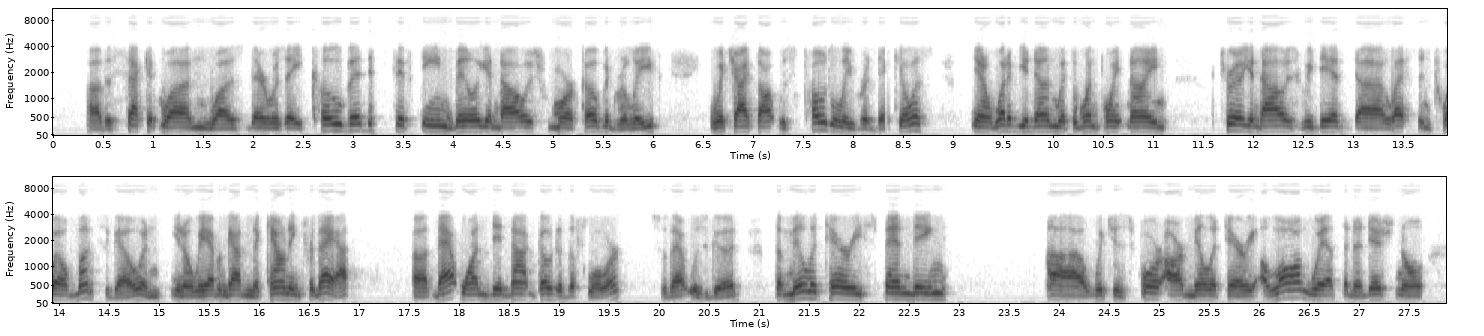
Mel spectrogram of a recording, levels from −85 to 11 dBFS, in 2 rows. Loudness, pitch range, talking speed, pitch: -21 LUFS, 120-145 Hz, 160 wpm, 130 Hz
